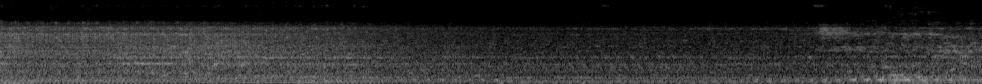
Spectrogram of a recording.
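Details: Tractor diesel idling after a no-start traced to a battery master switch that would not disconnect, then would not engage: steady, even clatter with no misses or knocks, settling slightly after starting; running normally.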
